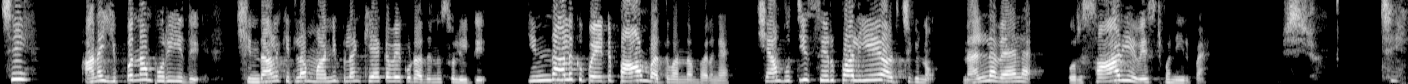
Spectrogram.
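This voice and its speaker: A sharp-tongued young cartoon woman, voiced by a woman, quick to scold and full of scorn. Her voice is very high and bright, and the delivery races along. The sound is dry and close. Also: animated, no room sound, exaggerated voice. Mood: scornful. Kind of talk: cartoon voice acting.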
